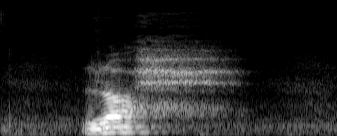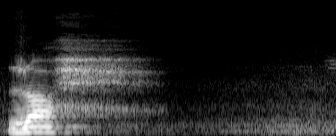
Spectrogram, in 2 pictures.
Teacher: গলা চেপে উচ্চারণ করতে হবে পাশাপাশি বাতাসের একটি সাউন্ড গলা দিয়ে বের করতে হবে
